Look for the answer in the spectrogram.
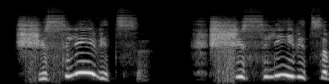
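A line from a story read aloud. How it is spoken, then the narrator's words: Breathless amazed exclamation. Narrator (Russian): воскликнула Мэри, едва к ней вернулся дар речи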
